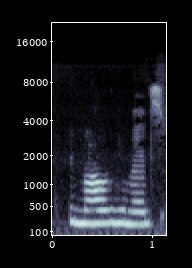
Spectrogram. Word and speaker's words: emoluments: Emoluments,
